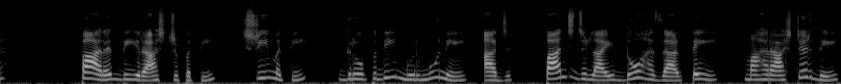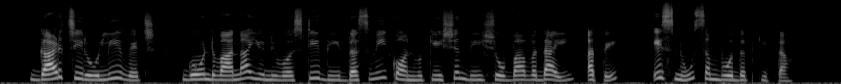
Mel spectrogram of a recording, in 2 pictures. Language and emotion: Punjabi, neutral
